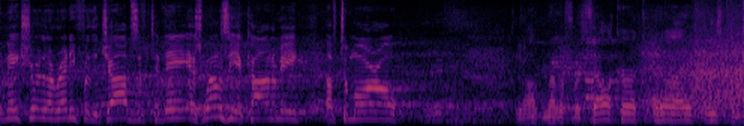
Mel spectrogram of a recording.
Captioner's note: some Applause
